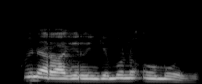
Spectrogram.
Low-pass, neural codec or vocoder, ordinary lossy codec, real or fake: 5.4 kHz; none; none; real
